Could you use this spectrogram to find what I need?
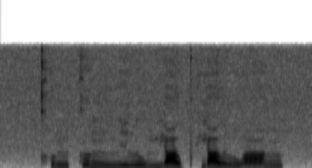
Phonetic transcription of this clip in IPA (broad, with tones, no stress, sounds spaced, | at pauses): kʰ ʊ˨˦ ŋ k ɤ˥˨ ŋ n̪ i˨˦ l u˨˩ m j ɑ˦ ʊ̯ pʰ j ɑ˥˨ ʊ̯ l w ɑ˨˦ ŋ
